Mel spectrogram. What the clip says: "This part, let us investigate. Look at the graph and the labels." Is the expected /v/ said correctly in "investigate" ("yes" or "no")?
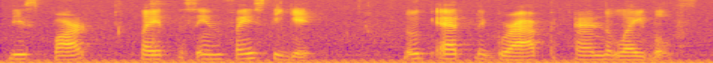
no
